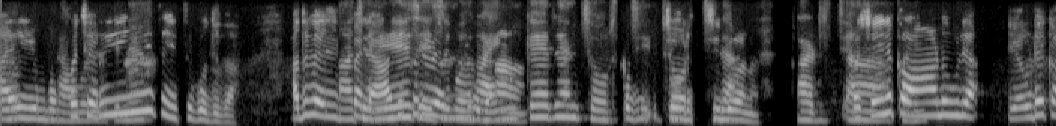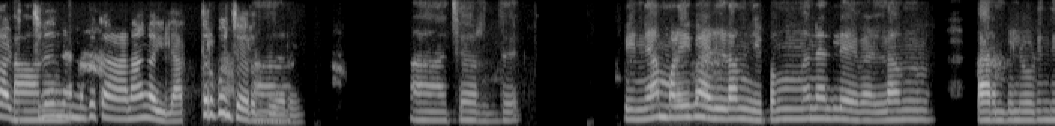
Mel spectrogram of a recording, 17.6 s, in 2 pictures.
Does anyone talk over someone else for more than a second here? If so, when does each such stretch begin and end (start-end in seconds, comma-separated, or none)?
2.9-6.1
